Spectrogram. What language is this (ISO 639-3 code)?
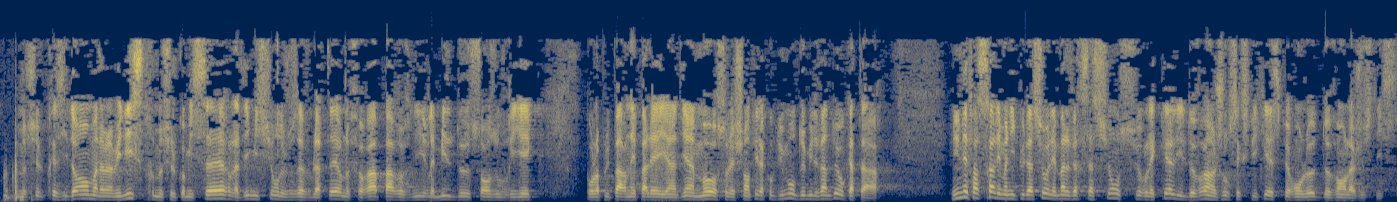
fra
